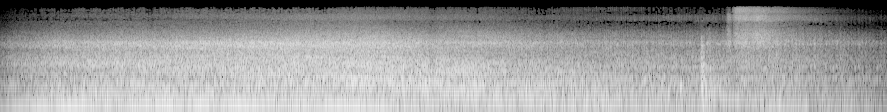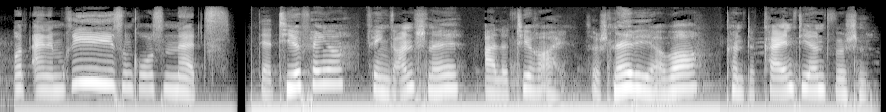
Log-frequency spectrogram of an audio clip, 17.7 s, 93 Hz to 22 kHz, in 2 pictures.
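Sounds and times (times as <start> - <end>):
rattling old car driving past: 0.0 - 9.0
speech: 9.0 - 17.7.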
